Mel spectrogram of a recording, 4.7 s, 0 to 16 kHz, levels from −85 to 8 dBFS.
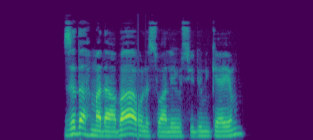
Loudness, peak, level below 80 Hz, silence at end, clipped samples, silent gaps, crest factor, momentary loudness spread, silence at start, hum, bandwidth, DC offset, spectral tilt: -16 LUFS; 0 dBFS; -58 dBFS; 1.05 s; under 0.1%; none; 18 dB; 14 LU; 0.95 s; none; 9.4 kHz; under 0.1%; -5 dB/octave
